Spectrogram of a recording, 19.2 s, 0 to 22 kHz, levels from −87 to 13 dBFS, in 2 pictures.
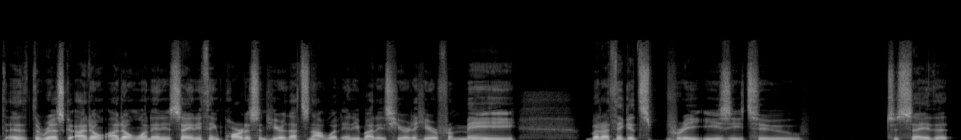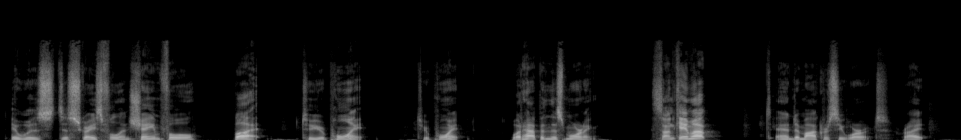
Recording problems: none

